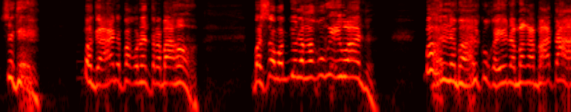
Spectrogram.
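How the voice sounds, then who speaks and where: An actor playing a belligerent, needy Filipino drunkard husband in a radio drama, whiny and blustering. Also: male voice, extremely high pitch, moderate pace, sharp tone, heavily acted. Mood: pleading.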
